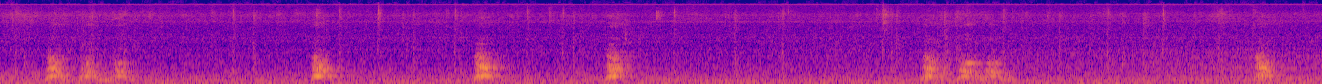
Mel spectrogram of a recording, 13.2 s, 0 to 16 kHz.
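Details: A neighbour's dog, October 27, 2011, barks in scattered singles and a quick triple, some eight barks at uneven intervals, sounding muffled against a continuous hiss.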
